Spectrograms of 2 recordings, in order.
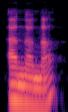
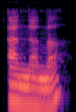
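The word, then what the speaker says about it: ananas: The pineapple it's anana. So we don't pronounce the s at the end. It's simply anana like banana but without the b at the beginning. So anana.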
